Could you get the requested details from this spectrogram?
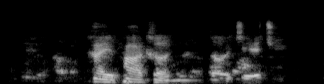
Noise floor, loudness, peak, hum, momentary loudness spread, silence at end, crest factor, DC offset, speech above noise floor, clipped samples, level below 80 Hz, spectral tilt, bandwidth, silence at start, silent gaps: -45 dBFS; -21 LUFS; -2 dBFS; none; 19 LU; 0.5 s; 20 dB; under 0.1%; 25 dB; under 0.1%; -52 dBFS; -5 dB/octave; 8 kHz; 0.25 s; none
